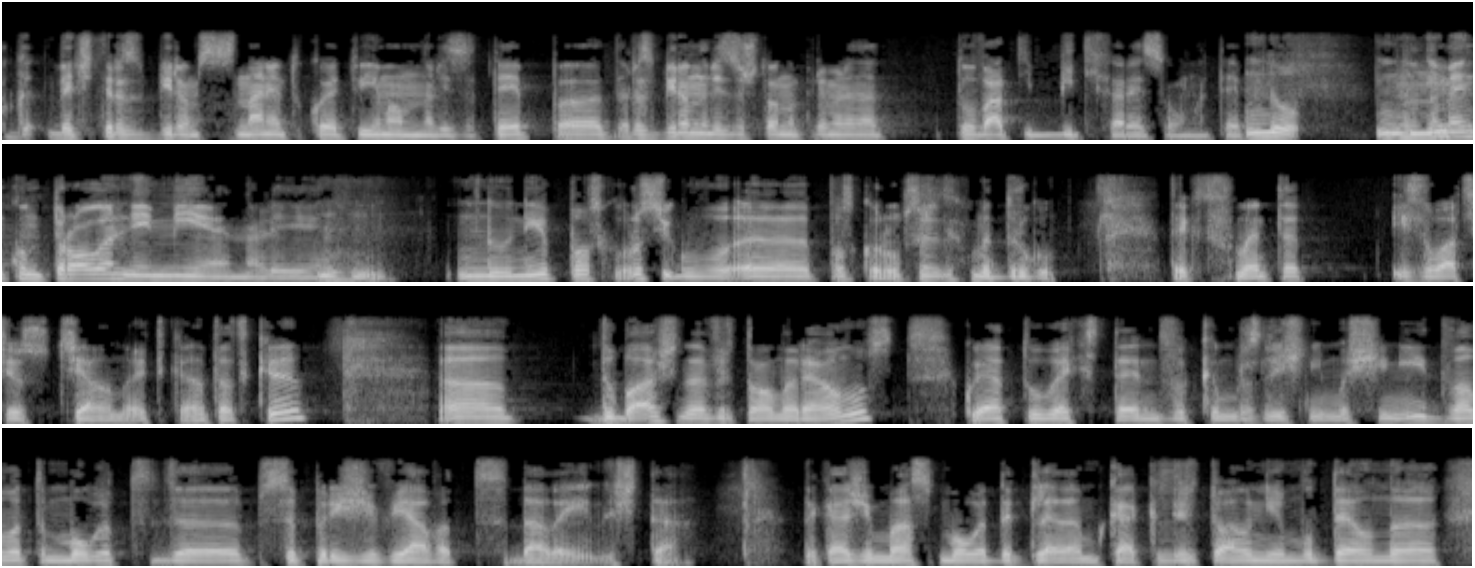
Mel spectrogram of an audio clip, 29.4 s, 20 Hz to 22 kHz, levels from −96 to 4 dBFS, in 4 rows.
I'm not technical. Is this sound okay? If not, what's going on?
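No, there are three kinds of fault in this speech recording.

Lost packet rebuilt from error correction, from 7.91 to 8.25 s, and again briefly at 10.28 s and 18.64 s. Pieces of the call were lost on the way, but the next piece carried a cheap backup copy of each missing one. The receiver played those backups, so nothing goes silent. The first stretch lasts about a fifth of a second, which fits nine pieces being lost, and it sounds rougher and noisier than the audio around it.

Short concealed packet loss, from 10.25 to 10.30 s. About two hundredths of a second arrived too late to play. The receiver guessed, carrying on the last bit of sound and then blending back into the real audio. It is a tiny hiccup, heard as a brief smear or wobble, and it runs straight into the small backup patch at 10.28 s.

Scattered short gaps, from 22.16 to 27.97 s. Here roughly three small pieces went missing, one at a time, spread across those six seconds. 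The longest was about four hundredths of a second. Each was patched the same way, by stretching the sound just before it, so the speech stays clear but has a few quick ticks or stumbles. Together they cover only around one percent of that stretch.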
